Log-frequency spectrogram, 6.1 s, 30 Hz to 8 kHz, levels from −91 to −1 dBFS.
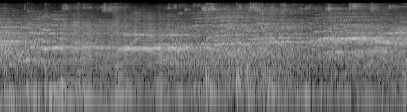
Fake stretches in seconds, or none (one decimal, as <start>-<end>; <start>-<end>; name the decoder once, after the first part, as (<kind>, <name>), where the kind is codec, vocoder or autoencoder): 0.9-2.5 (vocoder, Vocos); 5.3-6.1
